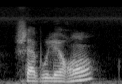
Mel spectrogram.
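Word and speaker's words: Chambouleyron: Él se llama Brian Chabouleron. Se lo pronuncia en francés para que diga, mira cómo habla.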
